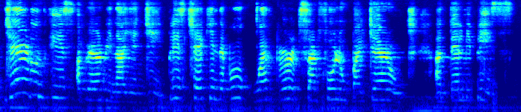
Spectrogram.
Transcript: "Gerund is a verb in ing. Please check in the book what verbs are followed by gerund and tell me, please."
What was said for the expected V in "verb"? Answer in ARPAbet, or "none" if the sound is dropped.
B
